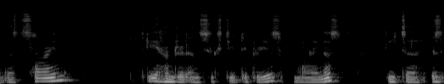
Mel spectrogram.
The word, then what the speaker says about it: sine: 180 degrees minus theta is equal to minus sine theta okay and we can get similar relationships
